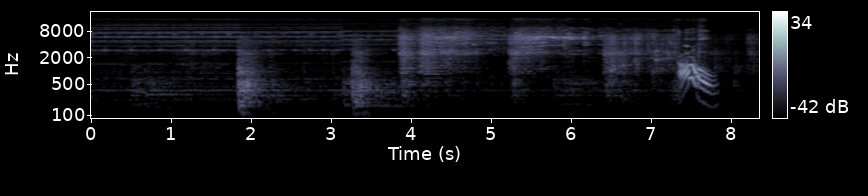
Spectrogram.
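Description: Horror-film soundtrack: glass shattering and a door being broken through, with a crash about two seconds in, another a second and a half later, then longer stretches of breaking noise, over the film's score.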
